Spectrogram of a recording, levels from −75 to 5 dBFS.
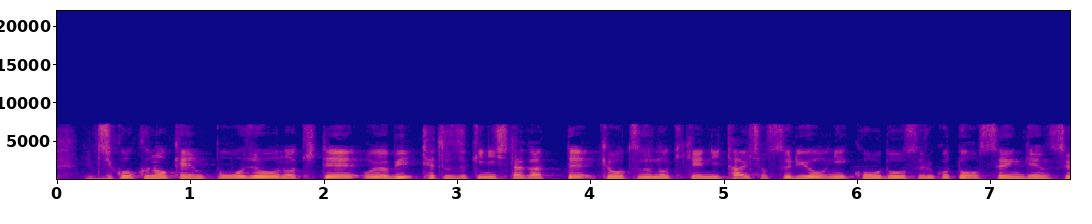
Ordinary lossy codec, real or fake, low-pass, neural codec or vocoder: MP3, 48 kbps; real; 7.2 kHz; none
